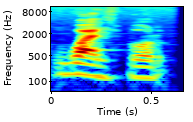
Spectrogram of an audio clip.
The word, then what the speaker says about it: Waisbord: Sus autores, Martín Becerra y Silvio Weisborg. ¿Lo pronuncié bien el apellido de Silvio? Sí, sí. Bien, perfecto.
